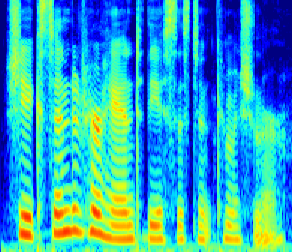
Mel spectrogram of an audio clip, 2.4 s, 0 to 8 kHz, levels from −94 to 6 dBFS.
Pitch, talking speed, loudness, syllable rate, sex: 190 Hz, 195 wpm, -17 LUFS, 6.4 syllables/s, female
